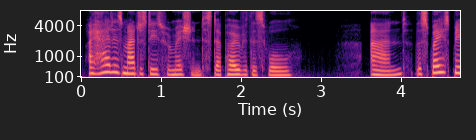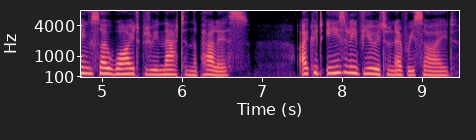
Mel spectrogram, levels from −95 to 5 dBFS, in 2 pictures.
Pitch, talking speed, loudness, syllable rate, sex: 215 Hz, 185 wpm, -20 LUFS, 5.6 syllables/s, female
